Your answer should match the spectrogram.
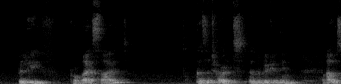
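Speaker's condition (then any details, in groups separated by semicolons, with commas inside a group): No condition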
